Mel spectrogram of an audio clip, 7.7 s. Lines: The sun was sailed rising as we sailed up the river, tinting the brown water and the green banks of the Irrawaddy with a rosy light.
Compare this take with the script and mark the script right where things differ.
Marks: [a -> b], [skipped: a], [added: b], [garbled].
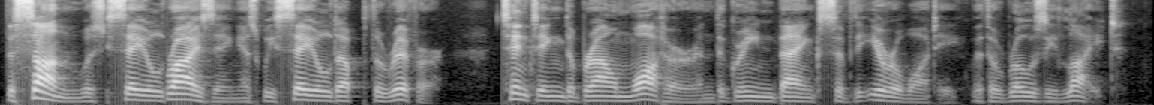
The sun was sailed rising as we sailed up the river, tinting the brown water and the green banks of the Irrawaddy with a rosy light.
